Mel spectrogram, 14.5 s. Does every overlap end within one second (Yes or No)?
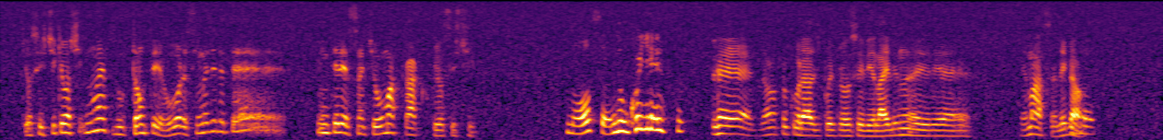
Yes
